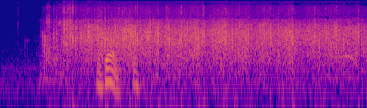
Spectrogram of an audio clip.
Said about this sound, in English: Thank you, thank you, thank you. You guys don't have to clap every time I move around.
